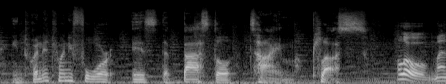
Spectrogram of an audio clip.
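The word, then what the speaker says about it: Thyme: months or so is time plus from bastel instruments which is spelled like the herb as in Parsley Sage Rosemary and time plus anyway this is a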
